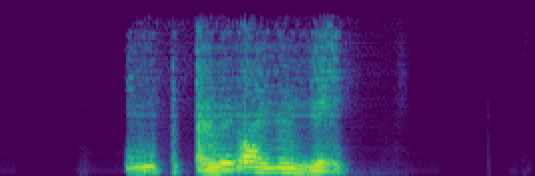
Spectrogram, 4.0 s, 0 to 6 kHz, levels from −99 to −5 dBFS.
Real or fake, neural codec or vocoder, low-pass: fake; codec, 44.1 kHz, 0.9 kbps, DAC; 5.4 kHz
